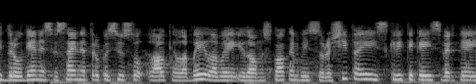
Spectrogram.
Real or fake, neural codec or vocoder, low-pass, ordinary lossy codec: fake; codec, 16 kHz, 6 kbps, DAC; 7.2 kHz; AAC, 24 kbps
